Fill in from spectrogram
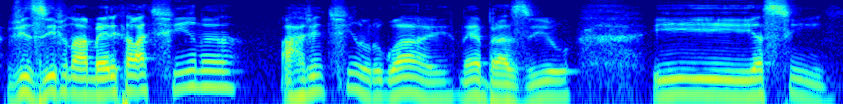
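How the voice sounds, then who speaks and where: Lively Brazilian physics teacher. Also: male voice, mid-range voice, a little slow. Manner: lively teacher, checks in with "legal?" and "tá?". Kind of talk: video lesson.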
